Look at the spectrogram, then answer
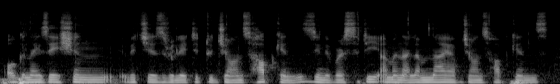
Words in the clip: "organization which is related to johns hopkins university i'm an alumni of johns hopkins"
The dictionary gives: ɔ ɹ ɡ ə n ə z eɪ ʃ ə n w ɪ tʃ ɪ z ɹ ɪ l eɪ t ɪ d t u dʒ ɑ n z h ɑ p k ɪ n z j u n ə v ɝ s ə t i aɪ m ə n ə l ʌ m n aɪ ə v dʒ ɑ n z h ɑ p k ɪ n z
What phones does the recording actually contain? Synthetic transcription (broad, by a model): ɔ ɹ ɡ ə n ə z eɪ ʃ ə n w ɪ tʃ ɪ z ɹ ɪ l eɪ t ɪ d t u dʒ ɑ n z h ɑ p k ɪ n z j u n ə v ɝ s ə t i aɪ m ə n ə l ʌ m n aɪ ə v dʒ ɑ n z h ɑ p k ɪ n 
